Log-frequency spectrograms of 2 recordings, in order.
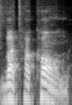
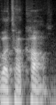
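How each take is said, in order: First: The final vowel sounds like 'o'. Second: The final vowel sounds like 'a'. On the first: The speaker calls it right. "it's vatakom" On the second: The speaker calls it wrong. "it's not vatakam"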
